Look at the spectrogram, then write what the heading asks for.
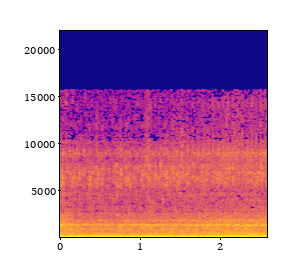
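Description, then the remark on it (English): A lorry engine idles steadily, a continuous low rumble with a faint rhythmic throb and no other sounds or voices. “Look, there he is, in the lorry.”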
